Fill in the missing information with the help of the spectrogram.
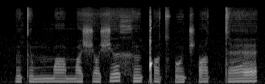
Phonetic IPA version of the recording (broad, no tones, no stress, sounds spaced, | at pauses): ə̃ t ə̃ mː ɑ m ɑ ʃ ɒ ʃ ɜ x ə̃ ǃ ɒ t͡sʼ ɔ̃ t͡ʃʼ ɑ tː æ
